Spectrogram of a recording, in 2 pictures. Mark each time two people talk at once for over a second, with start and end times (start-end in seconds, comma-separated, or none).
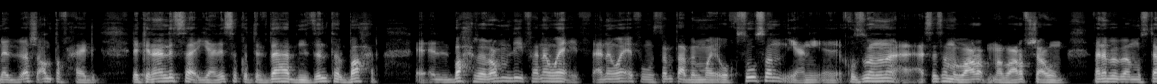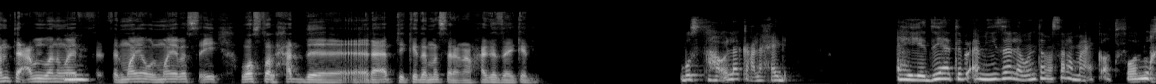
none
